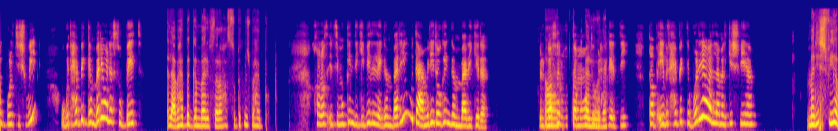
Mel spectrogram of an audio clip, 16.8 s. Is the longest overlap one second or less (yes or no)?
no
